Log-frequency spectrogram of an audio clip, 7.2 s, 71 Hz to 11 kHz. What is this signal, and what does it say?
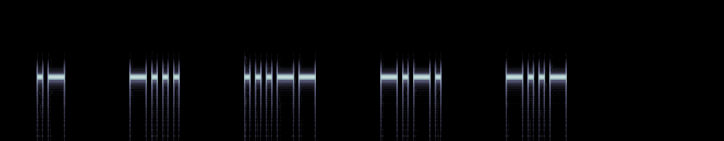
Morse code, heard as a keyed tone, about 21 wpm, spaced as for 10 wpm, 700 Hz. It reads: AB3CX
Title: USA Call Signs - 5 Characters - 4x Character Spacing - 22wpm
